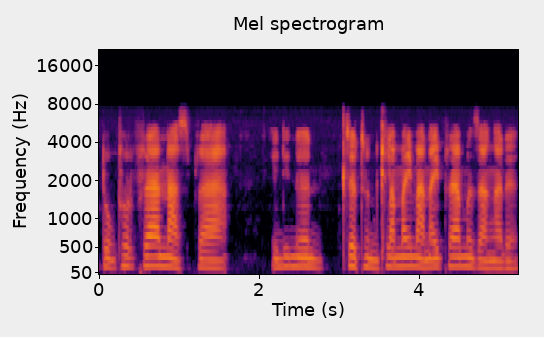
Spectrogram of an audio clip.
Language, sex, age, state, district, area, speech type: Bodo, female, 60+, Assam, Chirang, rural, spontaneous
